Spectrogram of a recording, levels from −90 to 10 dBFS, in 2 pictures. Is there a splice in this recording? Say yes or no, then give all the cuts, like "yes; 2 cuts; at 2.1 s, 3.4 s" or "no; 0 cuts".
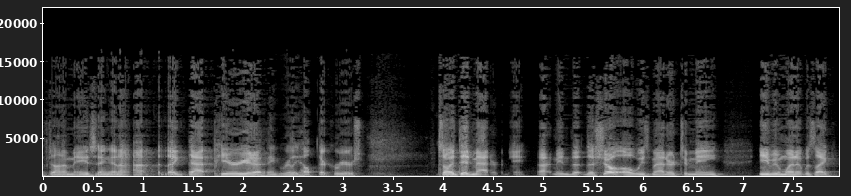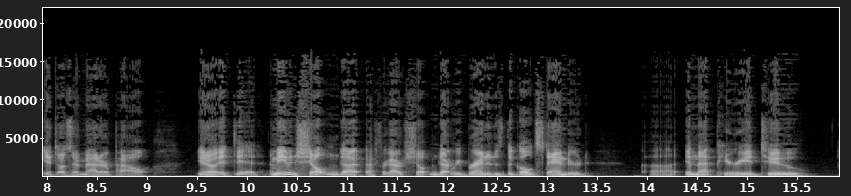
no; 0 cuts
